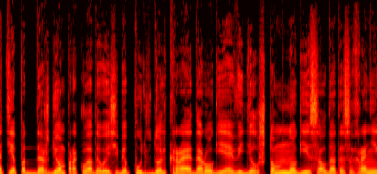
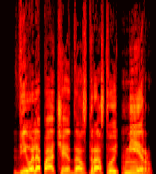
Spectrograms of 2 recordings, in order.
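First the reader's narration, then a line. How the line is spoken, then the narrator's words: Soldier's shout. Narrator (Russian): выкрикнул какой-то солдат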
